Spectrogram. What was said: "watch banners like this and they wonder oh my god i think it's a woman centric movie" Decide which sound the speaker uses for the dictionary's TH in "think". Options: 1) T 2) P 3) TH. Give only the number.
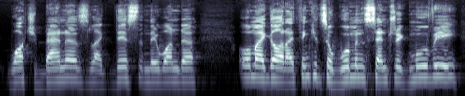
3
